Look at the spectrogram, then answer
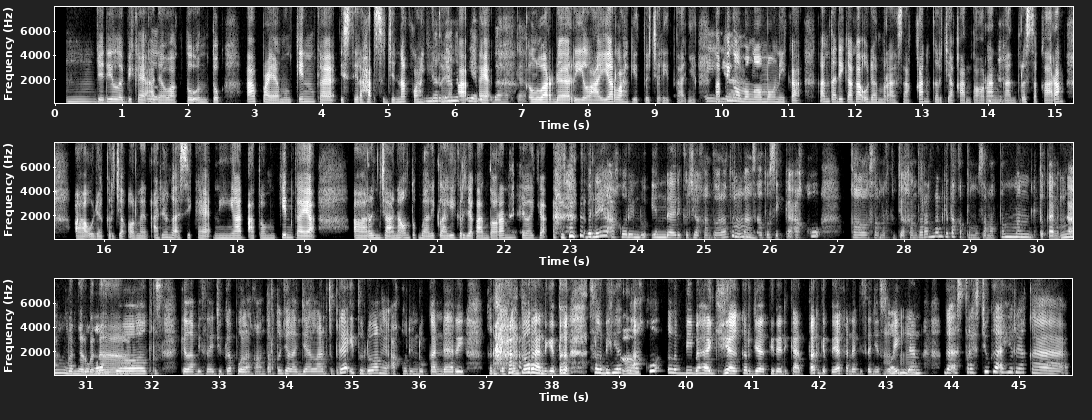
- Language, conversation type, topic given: Indonesian, podcast, Bagaimana cara kamu menjaga keseimbangan antara kehidupan pribadi dan pekerjaan tanpa stres?
- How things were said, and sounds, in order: tapping; other noise; laugh; laugh; laughing while speaking: "gitu"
